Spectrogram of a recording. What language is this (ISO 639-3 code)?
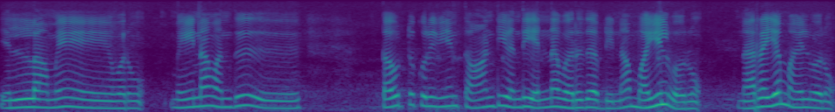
tam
